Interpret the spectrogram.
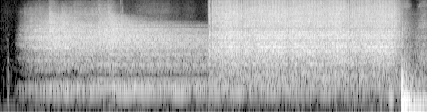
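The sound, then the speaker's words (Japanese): An engine roars steadily and loudly, jumping to a fuller, louder rev about halfway through, then ends in a sudden thump. No one speaks. It opens an amateur-made original theme song paying tribute to Showa-era heroes. “エンジン音が入ってきた。”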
